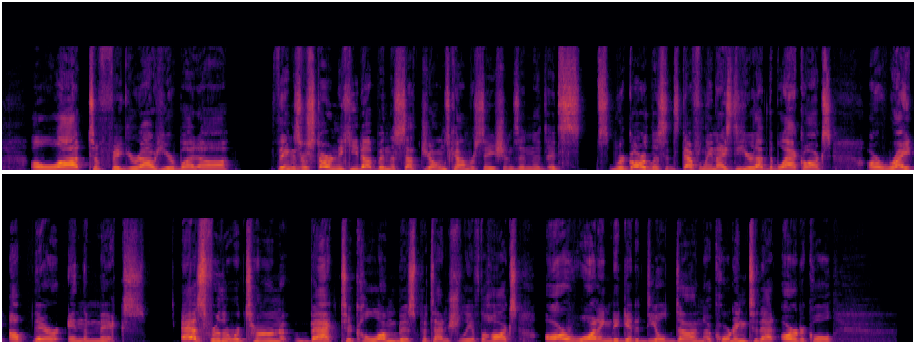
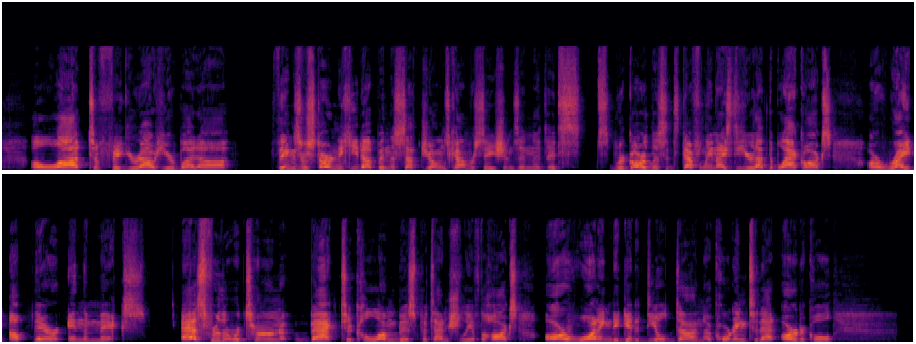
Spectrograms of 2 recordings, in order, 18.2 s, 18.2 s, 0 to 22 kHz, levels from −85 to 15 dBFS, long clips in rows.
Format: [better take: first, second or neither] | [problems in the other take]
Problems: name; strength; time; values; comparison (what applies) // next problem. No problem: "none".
first | thin; very; fading below 450 Hz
